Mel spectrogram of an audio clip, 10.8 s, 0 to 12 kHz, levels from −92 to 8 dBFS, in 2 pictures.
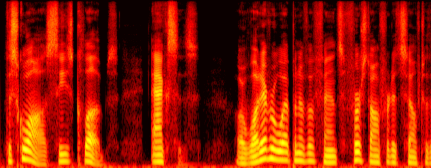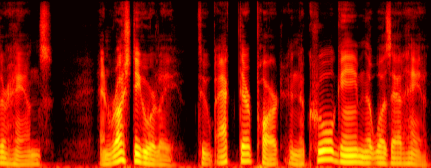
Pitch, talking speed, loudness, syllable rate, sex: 110 Hz, 170 wpm, -22 LUFS, 4.8 syllables/s, male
